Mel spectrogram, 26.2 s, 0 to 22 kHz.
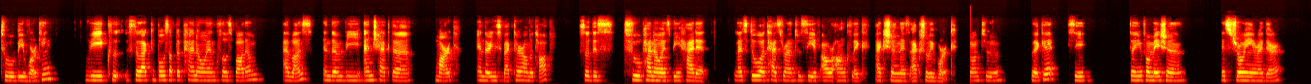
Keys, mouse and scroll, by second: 1.4 shift+click, 10.3 click, 13.4 click, 19.6 click.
